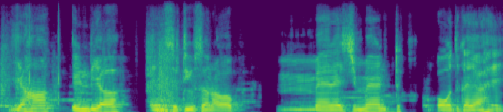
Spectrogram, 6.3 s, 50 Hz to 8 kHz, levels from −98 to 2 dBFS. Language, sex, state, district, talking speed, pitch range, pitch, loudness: Hindi, male, Bihar, Lakhisarai, 65 wpm, 135-160 Hz, 150 Hz, -14 LUFS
